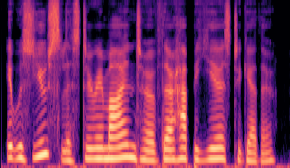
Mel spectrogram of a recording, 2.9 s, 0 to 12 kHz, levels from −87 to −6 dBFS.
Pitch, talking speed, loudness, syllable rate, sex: 200 Hz, 230 wpm, -16 LUFS, 6.3 syllables/s, female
